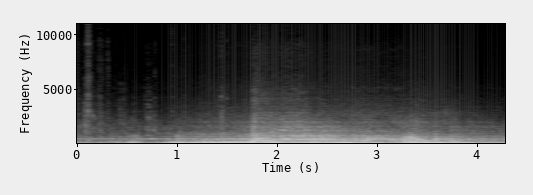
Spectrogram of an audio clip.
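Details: 2002 Corvette C5 Z06 gives a deep, rough driveline groan on clutch release, even with the tire not moving; the harmonics change with rpm, and there is no noise above 5 mph. Cause unknown.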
